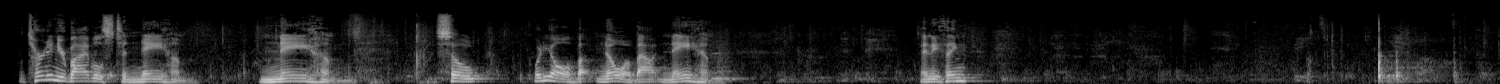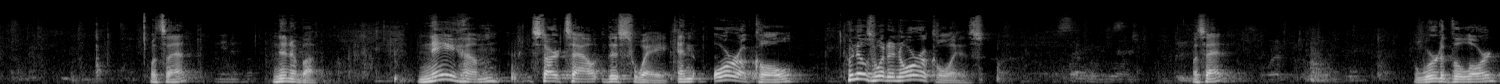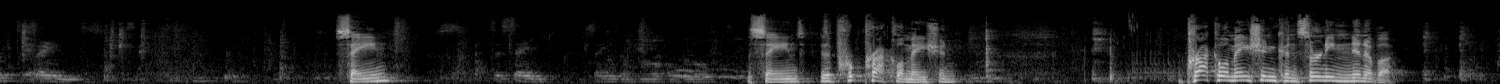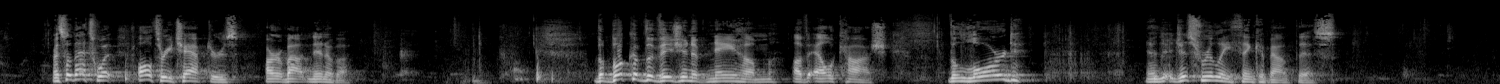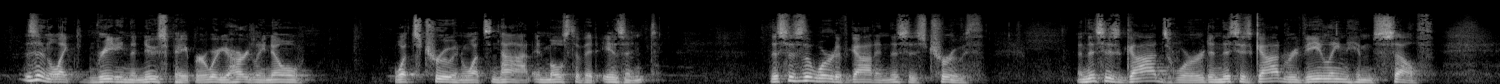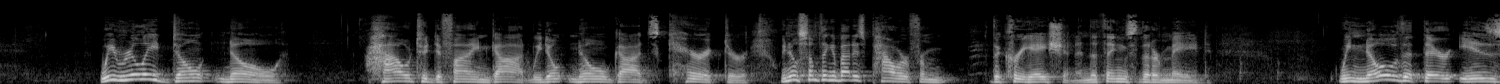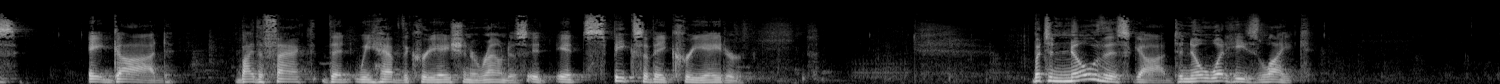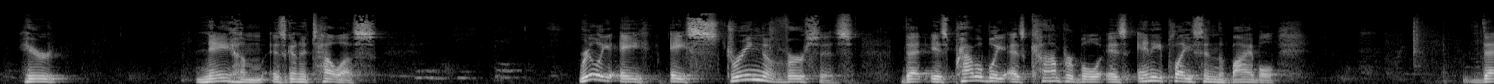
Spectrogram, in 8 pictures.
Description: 2022 Category: Full Sermons Topic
